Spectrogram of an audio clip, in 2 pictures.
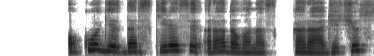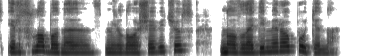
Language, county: Lithuanian, Vilnius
